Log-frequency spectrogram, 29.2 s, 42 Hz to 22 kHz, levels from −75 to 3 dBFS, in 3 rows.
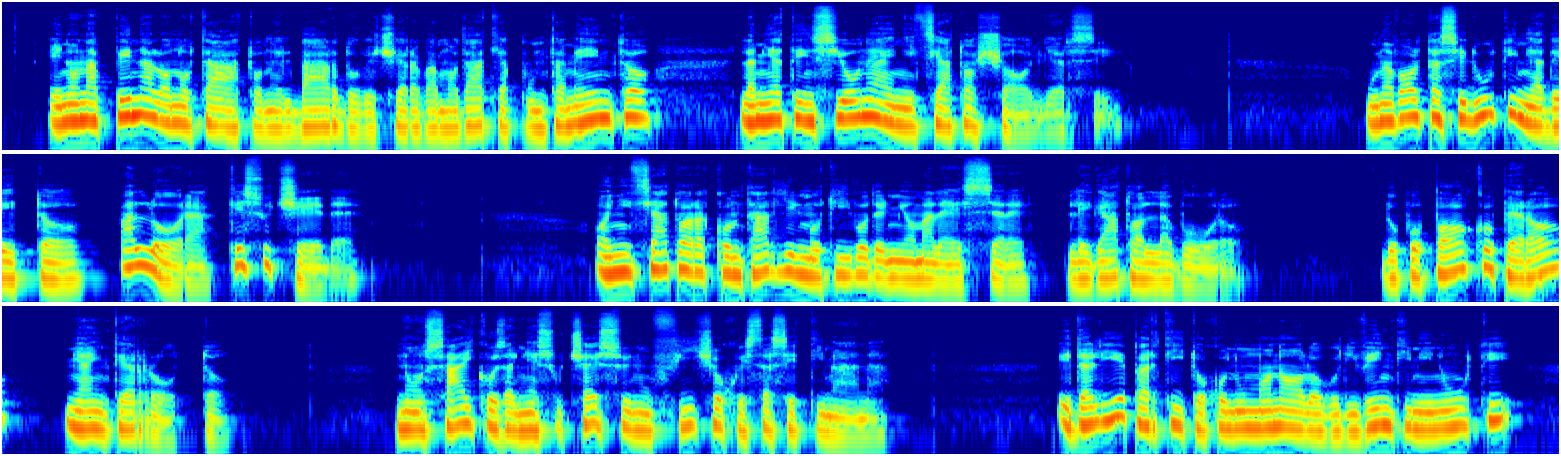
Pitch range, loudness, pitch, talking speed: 115-155 Hz, -21 LUFS, 130 Hz, 140 wpm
